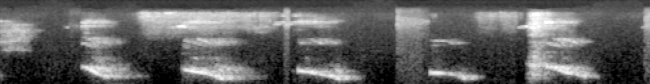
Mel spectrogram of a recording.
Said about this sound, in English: That's like the Poor perfect baby. puppy cry. Right? Poor baby.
